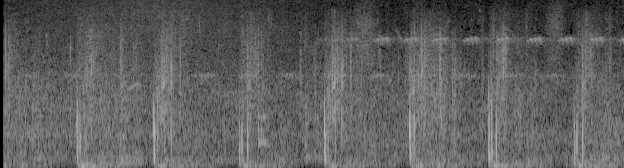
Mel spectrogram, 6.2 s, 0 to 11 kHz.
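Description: Slow, evenly spaced footsteps, about one step every 0.8 seconds, with a faint high chirp repeating behind them.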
